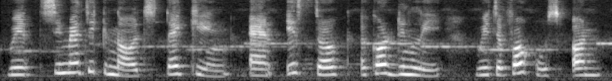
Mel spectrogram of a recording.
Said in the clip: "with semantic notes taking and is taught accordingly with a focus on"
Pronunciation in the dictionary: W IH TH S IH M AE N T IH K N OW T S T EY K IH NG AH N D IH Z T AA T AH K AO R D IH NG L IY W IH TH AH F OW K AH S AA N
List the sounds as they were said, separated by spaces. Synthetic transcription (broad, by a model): W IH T S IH M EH T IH K N OW T S T EY K IH NG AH N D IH S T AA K AH K AO R D IH NG L IY W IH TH AH F OW K AH S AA N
